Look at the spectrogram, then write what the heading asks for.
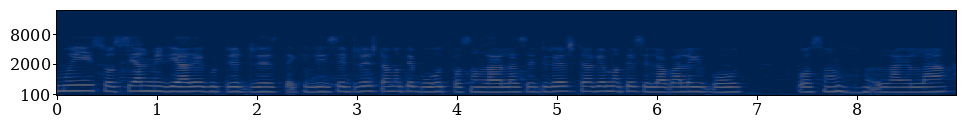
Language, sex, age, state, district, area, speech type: Odia, female, 30-45, Odisha, Bargarh, urban, spontaneous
